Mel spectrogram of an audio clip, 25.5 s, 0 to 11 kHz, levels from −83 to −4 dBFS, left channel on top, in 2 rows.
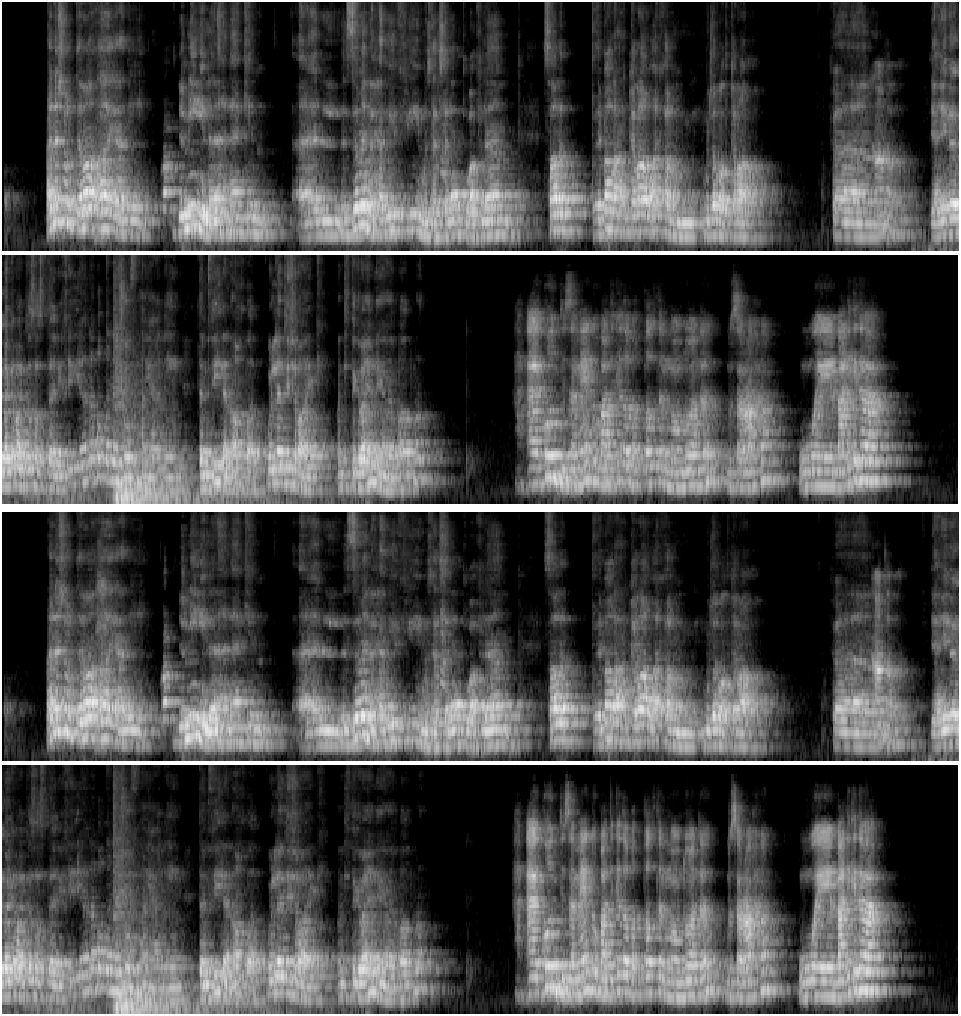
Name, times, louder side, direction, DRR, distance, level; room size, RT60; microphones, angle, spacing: voice 1, 0.6-1.9 2.3-3.5 3.8-6.8 7.2-7.5 7.8-10.0 11.1-11.8 12.4-16.9 17.2-18.4, equal, 55° left, 0 dB, 0.7 m, -22 dB
voice 2, 11.6-12.0 19.6-23.0 23.4-24.4, right 3 dB, 65° right, 1 dB, 0.5 m, -23 dB
sound 1, 13.0-13.8 14.1-16.2, equal, 25° right, 0.8 m, -29 dB
3.1 x 2.4 x 2.6 m, 0.77 s
head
